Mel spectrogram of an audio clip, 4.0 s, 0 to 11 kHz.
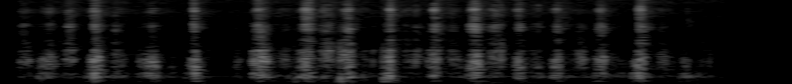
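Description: A coin scratches the coating off the symbols on a thin, flat £15 "5x £300,000 Luxury Lines" National Lottery paper scratch card held down by hand. About fourteen quiet, irregular rasping strokes come in short bursts, each with a mid-range body and bright, scratchy streaks. The strokes stop dead with no ring.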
